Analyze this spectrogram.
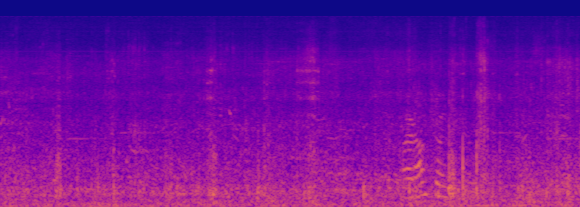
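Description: A crowd of people chatters in the distance outdoors.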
